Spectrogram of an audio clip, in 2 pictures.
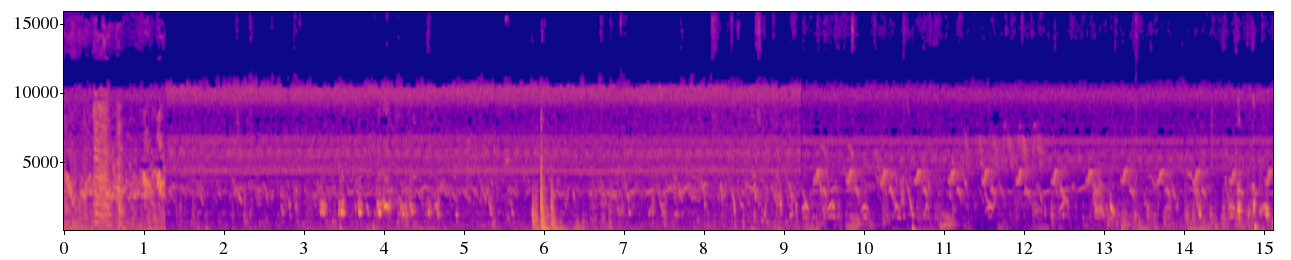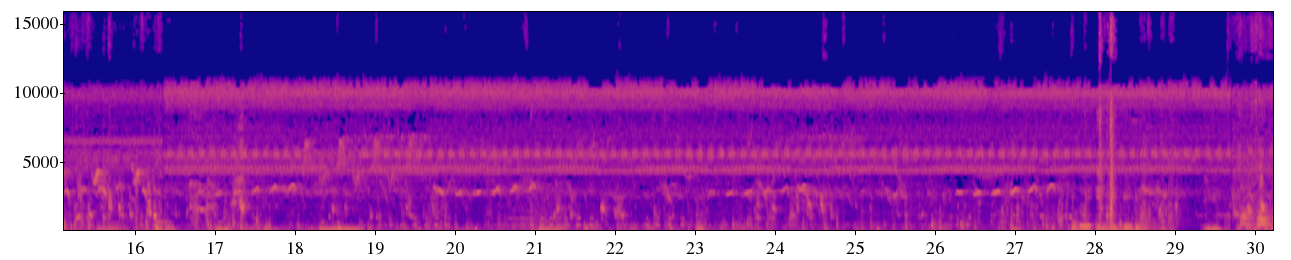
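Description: Chickens clucking and chicks peeping, with a regular run of quick high peeps for several seconds in the middle. A single sharp knock comes about six seconds in, and a steady high hiss runs behind.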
